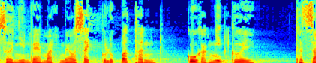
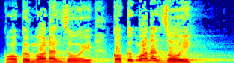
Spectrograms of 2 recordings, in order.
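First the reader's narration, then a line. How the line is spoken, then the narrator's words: Excited yelling. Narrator (Vietnamese): Vừa nghe tới chuyện Lục Bất Thần đặt một bàn ăn tối đẩy nến, anh ấy nhảy cao hơn ai hết, miệng kêu gào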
